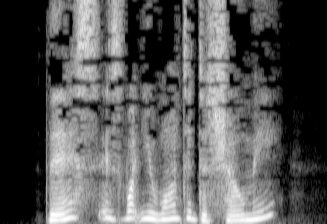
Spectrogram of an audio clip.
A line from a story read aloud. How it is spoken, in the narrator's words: My voice shook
